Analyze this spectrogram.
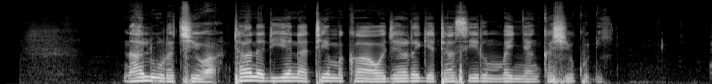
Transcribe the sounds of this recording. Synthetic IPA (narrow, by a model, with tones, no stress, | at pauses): na˦luː˨ɽa˦t͡ʃeː˦˨waː˨tʰaː˦nɐ˨diː˦jɐ˦naː˨teː˦mɐ˨kʰaː˦wa˨wɐ˦d͡ʒɛ˦nɽɐ˦ɡʲe˨taː˦siː˦ɾɪ˨mːɐ˦˨ɲjɐ˦ŋkɐ˦ʃḛː˨kʷʊ˦ɗiː˦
